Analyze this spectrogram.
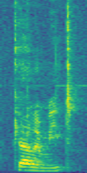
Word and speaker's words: Ganymede: I'm gonna terraform in Ganymede.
